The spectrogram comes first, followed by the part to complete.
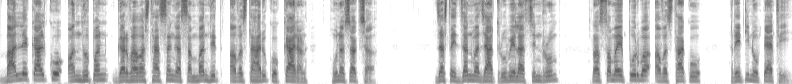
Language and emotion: Nepali, neutral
